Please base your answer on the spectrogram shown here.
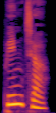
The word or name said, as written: ಪಂಚೆ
